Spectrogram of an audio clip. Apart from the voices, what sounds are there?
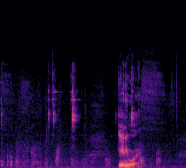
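dogs whimpering and moving around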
